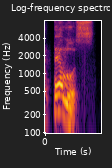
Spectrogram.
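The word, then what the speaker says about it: τέλος: E esse fim, a palavra fim que Paulo está usando ali é no grego se pronuncia telos.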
